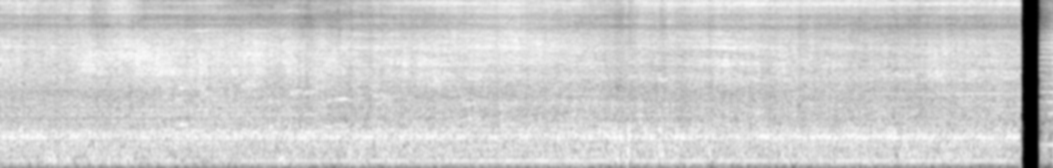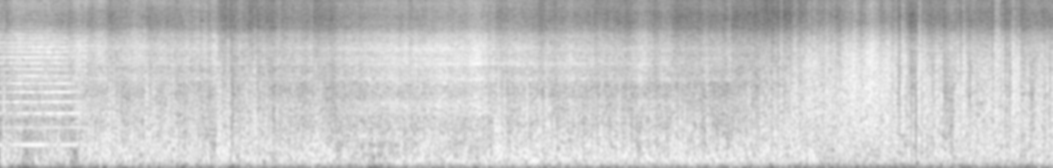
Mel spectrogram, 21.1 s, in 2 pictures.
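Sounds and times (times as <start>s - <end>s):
train running rumble: 0.0s - 21.0s
train horn: 10.4s - 11.5s.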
